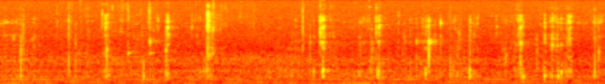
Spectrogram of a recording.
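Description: A person chewing a mouthful of soft creamy salad close to the microphone: irregular small mouth clicks and smacks.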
